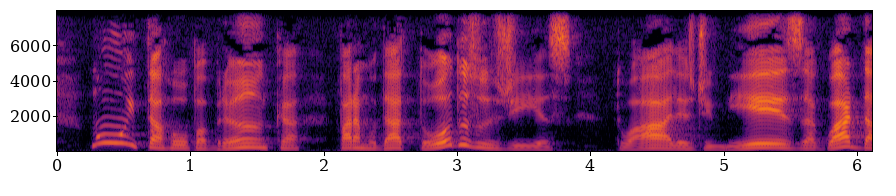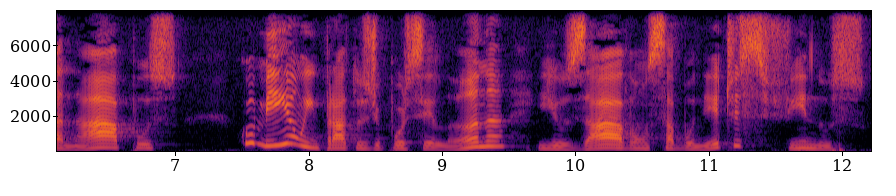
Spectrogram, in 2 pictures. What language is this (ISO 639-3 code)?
por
